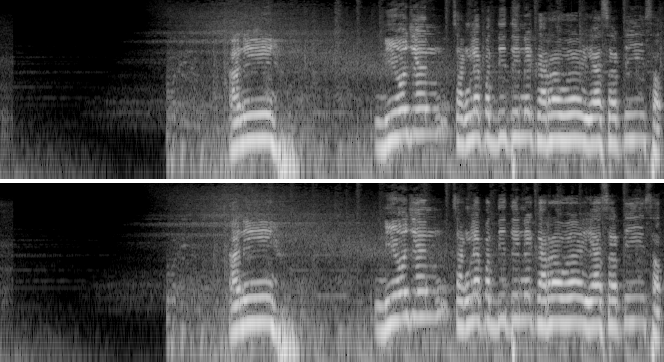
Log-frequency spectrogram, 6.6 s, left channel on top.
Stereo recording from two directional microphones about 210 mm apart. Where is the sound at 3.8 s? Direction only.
10° right (ahead or behind).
